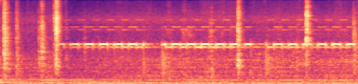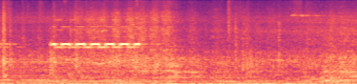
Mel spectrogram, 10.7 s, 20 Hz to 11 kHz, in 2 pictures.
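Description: Porsche 911 GT3 Cup race car's flat-six engine idling steadily, heard from inside the stripped cabin. A rapid high electronic beeping sounds in bursts through the first half and again briefly later, with a few sharp clicks in between.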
